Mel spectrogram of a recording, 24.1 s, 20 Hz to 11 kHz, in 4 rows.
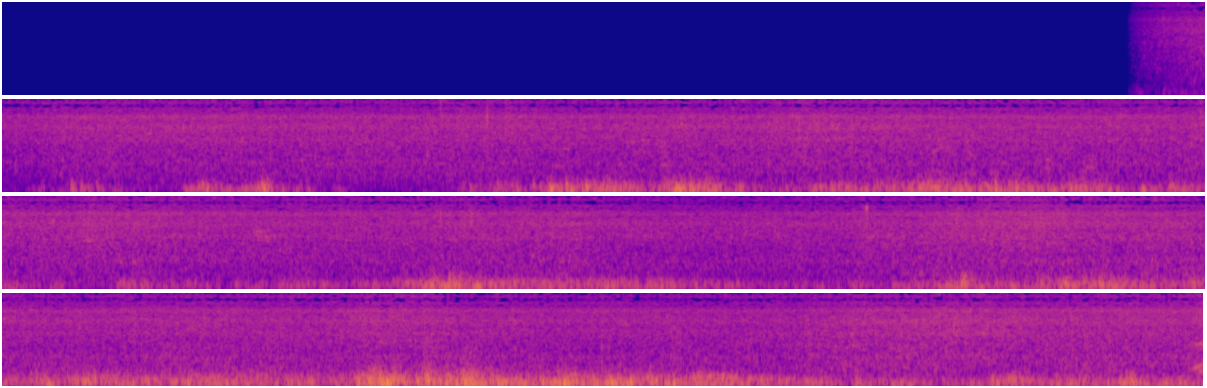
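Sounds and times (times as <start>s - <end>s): wind buffeting microphone: 5.8s - 24.0s.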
